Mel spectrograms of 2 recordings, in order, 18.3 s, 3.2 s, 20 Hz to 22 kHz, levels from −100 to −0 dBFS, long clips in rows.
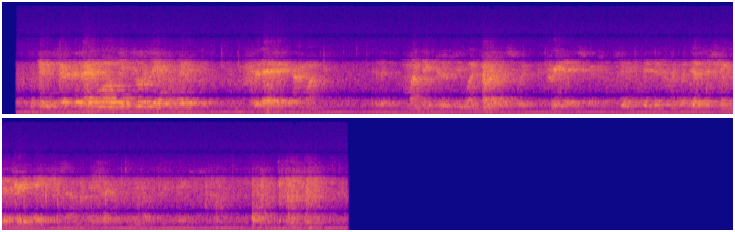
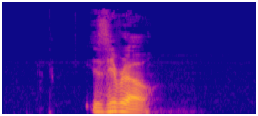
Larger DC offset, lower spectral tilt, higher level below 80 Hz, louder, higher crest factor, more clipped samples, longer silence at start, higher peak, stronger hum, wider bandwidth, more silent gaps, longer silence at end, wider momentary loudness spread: neither; second, -6 dB/octave vs -7.5 dB/octave; about the same, -58 dBFS vs -62 dBFS; second, -30 LUFS vs -23 LUFS; about the same, 22 dB vs 22 dB; neither; second, 0.15 s vs 1.15 s; second, -10 dBFS vs -6 dBFS; first, 60 Hz at -60 dBFS vs none; first, 18.5 kHz vs 16 kHz; neither; first, 4.8 s vs 1.35 s; first, 16 LU vs 13 LU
